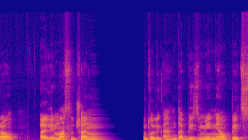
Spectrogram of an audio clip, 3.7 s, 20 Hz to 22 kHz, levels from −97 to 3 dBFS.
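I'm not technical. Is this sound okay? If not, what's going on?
No. From 1.38 to 2.17 s there's a call audio freeze, likely from delayed packets: the last sound stretches into a fading buzz, then about 0.43 s of silence, before speech resumes where it stopped. At 2.44 s a skip ahead drops roughly half a second of speech, so it jumps forward abruptly. From 2.80 to 3.57 s a jitter buffer slow-down repeats tiny slices of sound to rebuild its reserve, so speech runs at about 90% speed with drawn-out sounds.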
